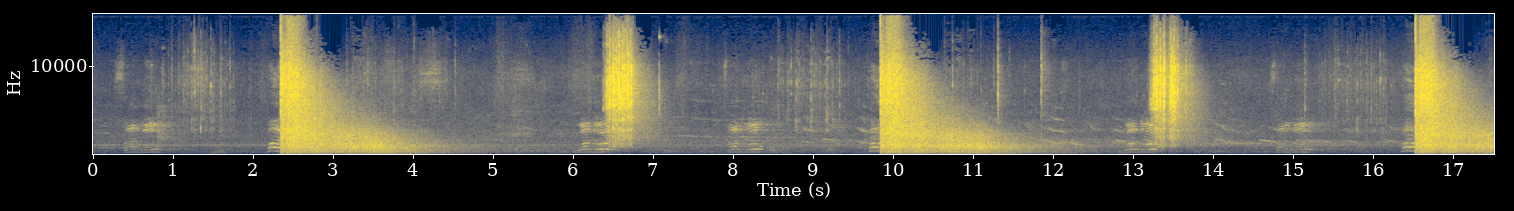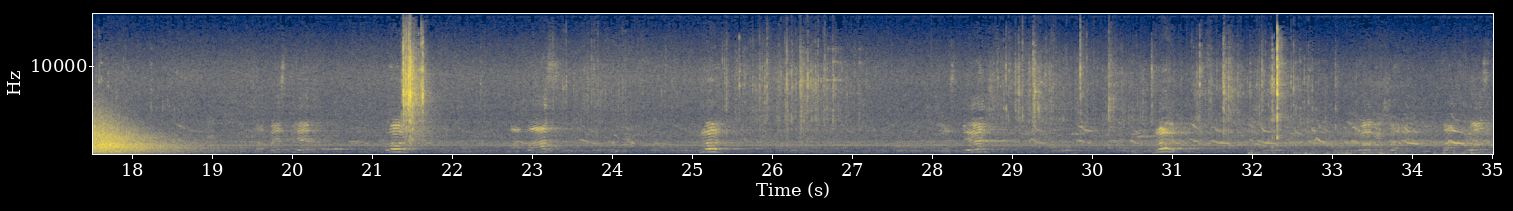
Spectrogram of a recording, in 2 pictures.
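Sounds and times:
rifle volley crack with echo: 2.4 - 5.7, 9.8 - 14.1, 16.4 - 19.6.

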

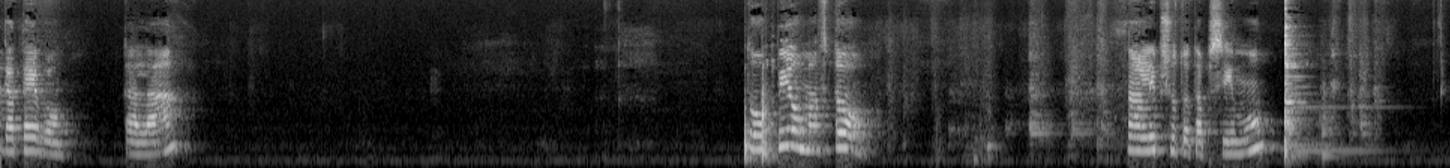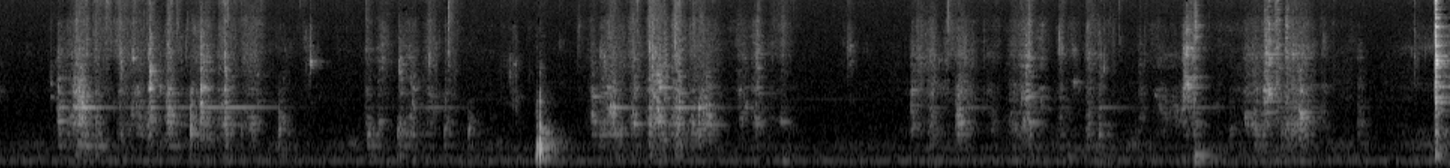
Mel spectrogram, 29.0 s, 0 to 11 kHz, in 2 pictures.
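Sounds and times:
dull knocks of metal pan: 12.8 - 13.5.

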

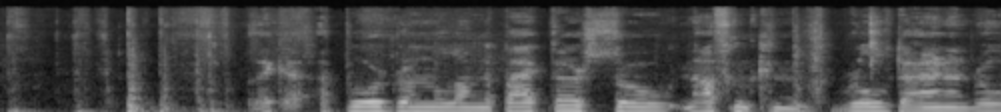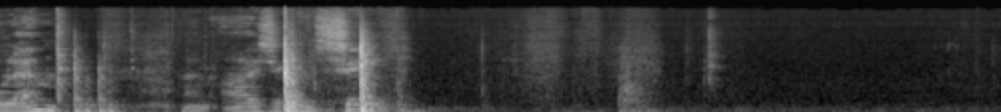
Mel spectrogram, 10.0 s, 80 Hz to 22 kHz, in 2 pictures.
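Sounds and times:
soft brushing: 7.4 - 8.4.

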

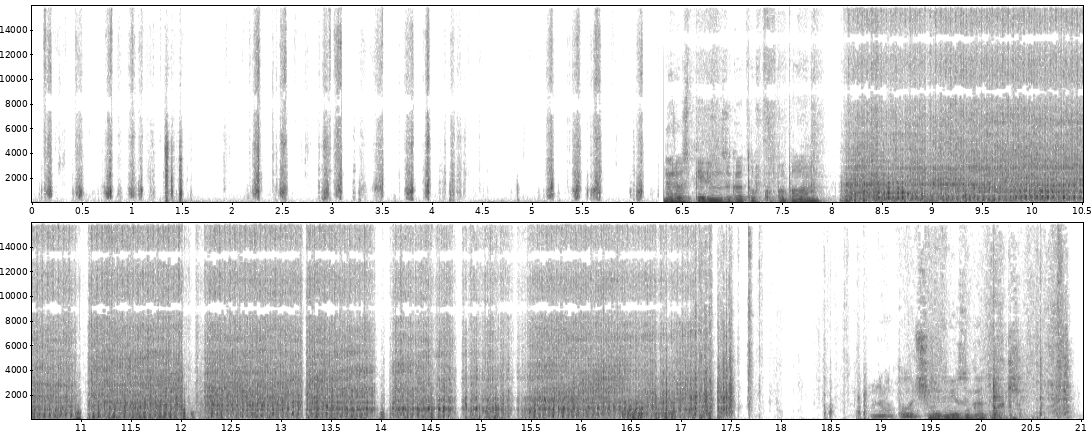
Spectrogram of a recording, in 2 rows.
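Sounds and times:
hand saw cutting plywood: 8.1 - 17.6.

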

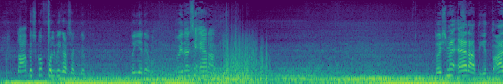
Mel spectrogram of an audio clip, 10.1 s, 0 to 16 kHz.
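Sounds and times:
car engine low hum: 0.0 - 10.0
ventilation blower: 4.2 - 7.4.

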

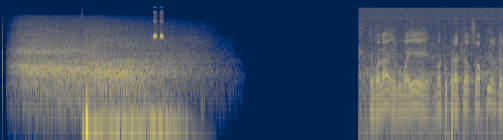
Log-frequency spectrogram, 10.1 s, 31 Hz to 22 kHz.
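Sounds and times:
whoosh: 1.6 - 4.1
high blips: 3.0 - 3.9.

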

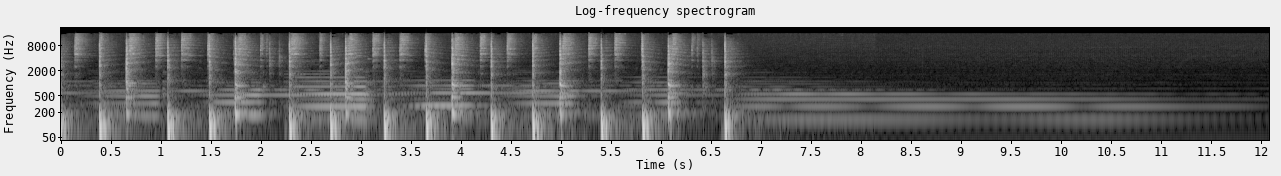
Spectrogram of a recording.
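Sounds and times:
rock band held note: 0.0 - 6.8.

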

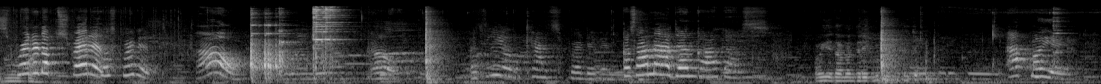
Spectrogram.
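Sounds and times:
kitchenware clinking: 2.4 - 4.6, 10.4 - 10.9
children's voices: 3.0 - 7.7.

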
